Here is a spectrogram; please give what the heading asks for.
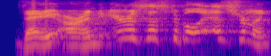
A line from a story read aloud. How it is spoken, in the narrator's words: shouted Strait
